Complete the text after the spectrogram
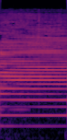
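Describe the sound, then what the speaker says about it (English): A loud, sustained blast of an air horn sound effect during a Call of Duty podcast stream, one short continuous tone with strong harmonics. "Gonna wear out the air horn."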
